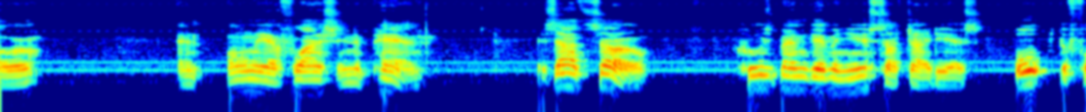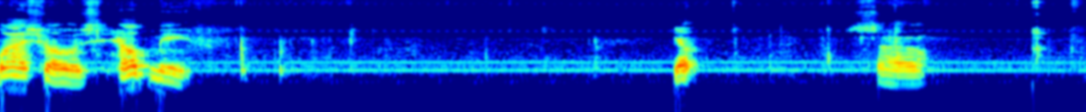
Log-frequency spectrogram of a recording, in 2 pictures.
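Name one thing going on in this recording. A young man talks casually, close to a laptop microphone.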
